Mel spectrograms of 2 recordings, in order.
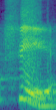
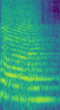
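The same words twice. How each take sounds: First: "phi" said "fee", rhyming with see; correct Greek phi. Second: "phi" said "fai", rhyming with pie; loud, high "phi" pronounced as "fai"; wrong English phi. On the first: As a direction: pronounce "phi" with a long ee. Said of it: "a stickler on this". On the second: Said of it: "There's not phi". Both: Shown as a demonstration.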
